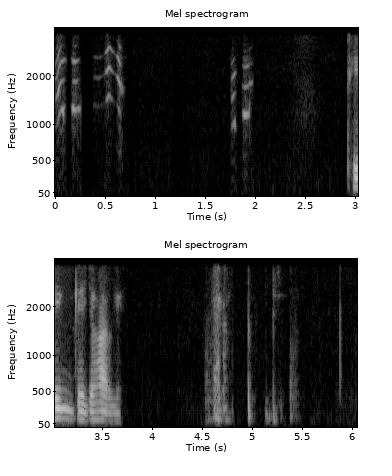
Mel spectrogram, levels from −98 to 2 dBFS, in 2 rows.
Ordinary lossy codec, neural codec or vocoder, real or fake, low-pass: none; none; real; 3.6 kHz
